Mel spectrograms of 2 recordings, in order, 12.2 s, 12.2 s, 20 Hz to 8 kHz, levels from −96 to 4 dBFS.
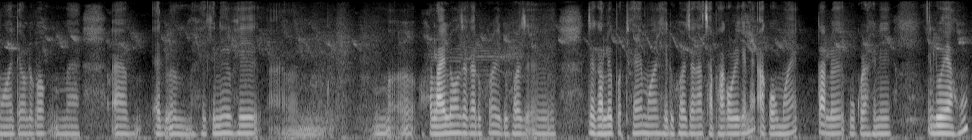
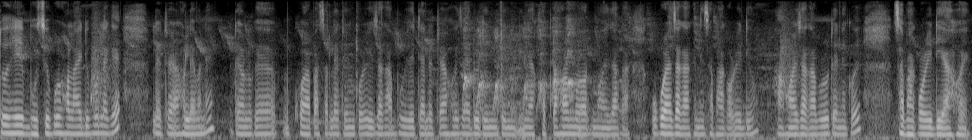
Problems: constant background noise, background conversations at intervals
